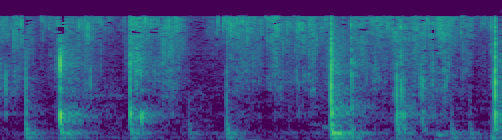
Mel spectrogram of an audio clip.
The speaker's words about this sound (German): Jetzt rühre ich das mal schön durch. Ja, das vermischt sich wunderbar. Die Butter hat genau die richtige Konsistenz.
